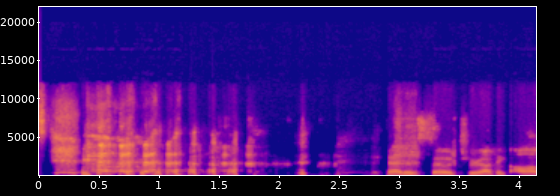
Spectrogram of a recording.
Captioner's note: both laugh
